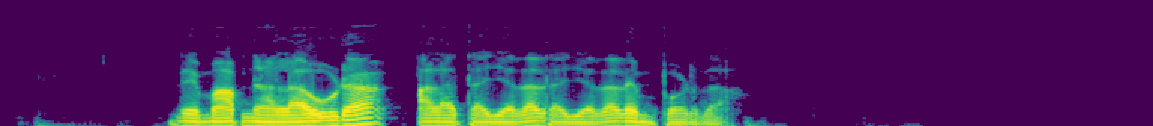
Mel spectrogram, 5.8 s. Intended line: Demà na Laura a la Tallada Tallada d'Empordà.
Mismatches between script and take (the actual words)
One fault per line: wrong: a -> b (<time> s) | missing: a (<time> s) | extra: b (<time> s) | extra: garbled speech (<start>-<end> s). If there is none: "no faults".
no faults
